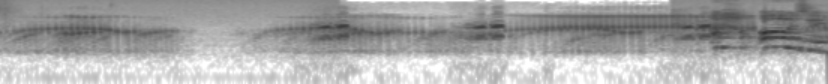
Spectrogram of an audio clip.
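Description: A frog croaking in a series of loud, close, repeated calls with brief pauses between them, heard alone.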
